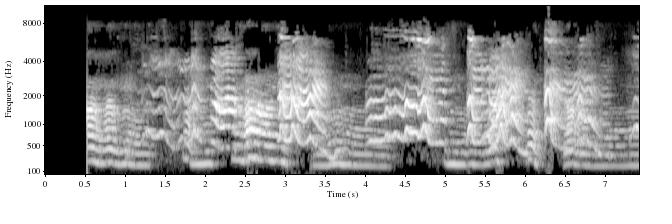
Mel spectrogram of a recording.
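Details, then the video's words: Two pet dogs making funny noises at each other while playing; drawn-out whining, yodel-like howls with wavering pitch, rising and falling in long overlapping phrases. "making funny noises at each other"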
